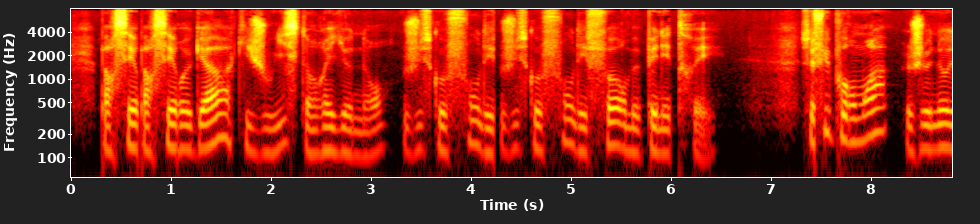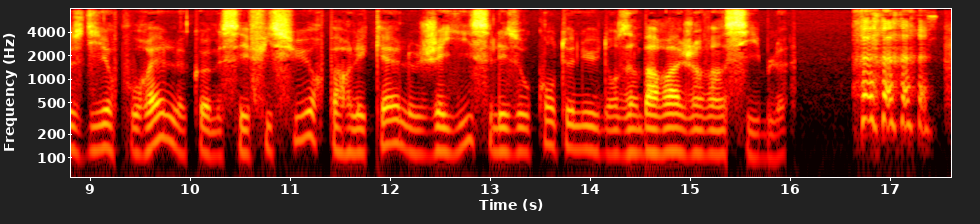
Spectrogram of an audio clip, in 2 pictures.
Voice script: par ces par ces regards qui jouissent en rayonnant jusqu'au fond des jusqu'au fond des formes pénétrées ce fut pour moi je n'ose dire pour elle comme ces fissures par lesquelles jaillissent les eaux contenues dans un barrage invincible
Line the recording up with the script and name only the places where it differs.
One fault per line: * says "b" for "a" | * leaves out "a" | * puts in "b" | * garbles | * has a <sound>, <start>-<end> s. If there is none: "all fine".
* has a laugh, 16.6-17.5 s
